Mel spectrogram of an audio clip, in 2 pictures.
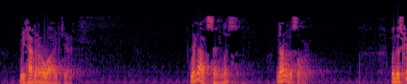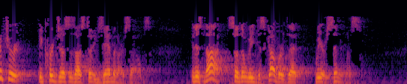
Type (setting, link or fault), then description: setting, large echoing room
